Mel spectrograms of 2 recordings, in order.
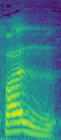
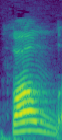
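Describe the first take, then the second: First: The word ends in a 'z' sound. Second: The word ends in an emphatic 'd' sound. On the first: The speaker calls it wrong. "Jangan baca faz, faz jadi huruf lain nanti ya" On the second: The speaker calls it right. "fad gitu ya"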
